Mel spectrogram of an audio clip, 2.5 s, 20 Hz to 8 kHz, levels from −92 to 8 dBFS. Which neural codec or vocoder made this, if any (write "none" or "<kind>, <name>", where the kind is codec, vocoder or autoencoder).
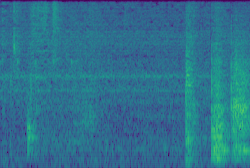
vocoder, BigVGAN v2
